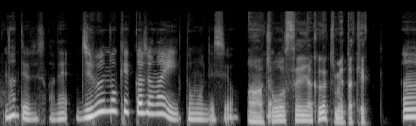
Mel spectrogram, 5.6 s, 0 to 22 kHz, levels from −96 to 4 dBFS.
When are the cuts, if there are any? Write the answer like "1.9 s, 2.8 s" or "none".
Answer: 3.2 s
